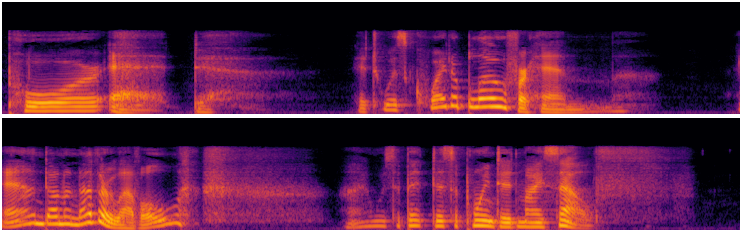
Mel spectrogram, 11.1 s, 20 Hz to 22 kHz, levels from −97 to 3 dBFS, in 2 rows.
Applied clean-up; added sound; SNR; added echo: none; none; none; none.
